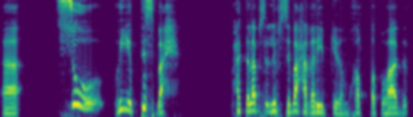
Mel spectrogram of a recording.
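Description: Man, casual chat, fairly high pitch, dry sound, hesitant with restarts. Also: very animated, normal speed, no room sound. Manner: hesitant, many restarts, asks "حلو؟" often. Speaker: podcast guest. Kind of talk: casual chat about an anime.

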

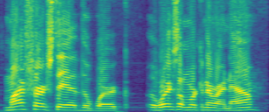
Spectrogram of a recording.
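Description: A young man hosts a casual chat with friends, his voice sitting a little high. He rambles, restarts his sentences and swears freely as he tells stories about work. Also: brisk, fairly bright tone, soft background music. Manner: rambling, profane, restarts often. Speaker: podcast host.

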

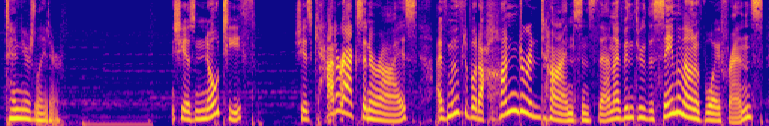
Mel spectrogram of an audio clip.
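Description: A woman's voice: mid-range voice, very animated, a little slow, no echo, faint music behind. Earnest woman telling a personal story. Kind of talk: personal story told to an audience.

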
